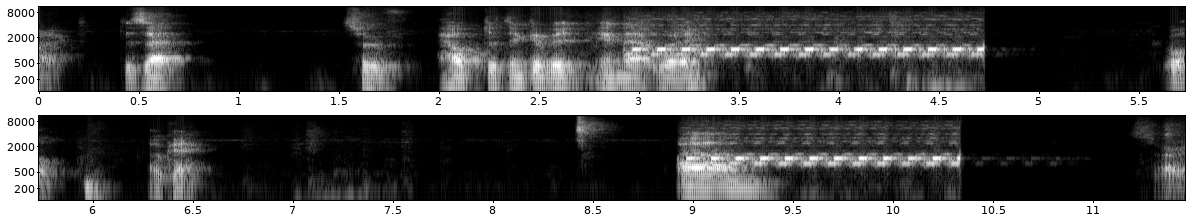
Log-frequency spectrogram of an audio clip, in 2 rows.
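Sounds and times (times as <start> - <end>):
speech: 0.4 - 0.8, 1.5 - 3.5, 8.9 - 9.5
office desk telephone ringing: 2.9 - 4.8, 9.0 - 10.4.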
